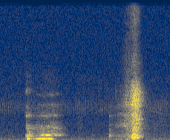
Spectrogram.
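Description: A voiced intake 'ah' followed by a sharp, hissy burst: a single sneeze in a quiet room.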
